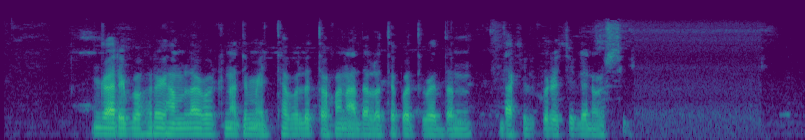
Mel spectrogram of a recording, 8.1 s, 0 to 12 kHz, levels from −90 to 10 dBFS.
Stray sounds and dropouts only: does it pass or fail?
pass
